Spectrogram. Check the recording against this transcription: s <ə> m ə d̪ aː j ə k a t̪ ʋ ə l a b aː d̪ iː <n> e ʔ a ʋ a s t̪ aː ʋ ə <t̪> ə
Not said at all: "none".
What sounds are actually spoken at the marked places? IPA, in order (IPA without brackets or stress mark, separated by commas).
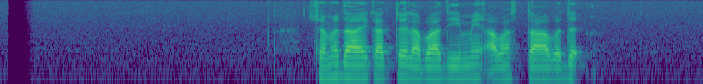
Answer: ə, m, d̪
